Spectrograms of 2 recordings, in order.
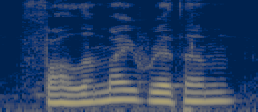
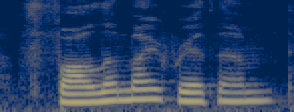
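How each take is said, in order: Both takes have the same delivery.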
